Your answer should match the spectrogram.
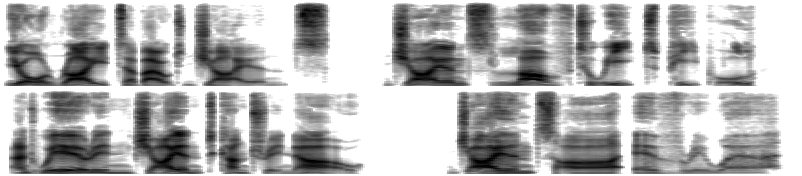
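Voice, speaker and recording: A man voicing a huge, gentle giant in a storybook reading, speaking slowly and loudly. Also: lively intonation, no echo, studio quality, full character voice. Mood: booming. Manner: slow, booming, deliberate.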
